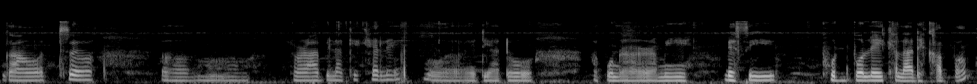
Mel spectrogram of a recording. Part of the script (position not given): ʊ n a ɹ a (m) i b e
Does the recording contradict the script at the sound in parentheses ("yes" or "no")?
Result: no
